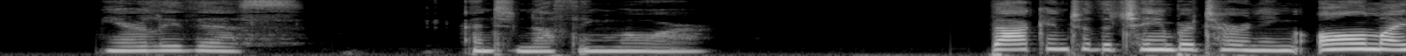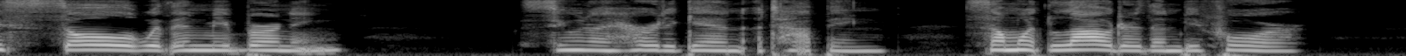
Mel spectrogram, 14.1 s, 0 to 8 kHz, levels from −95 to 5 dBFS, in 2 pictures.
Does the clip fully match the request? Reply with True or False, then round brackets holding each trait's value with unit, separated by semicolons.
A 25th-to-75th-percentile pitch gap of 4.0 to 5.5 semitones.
False (3.1 semitones)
